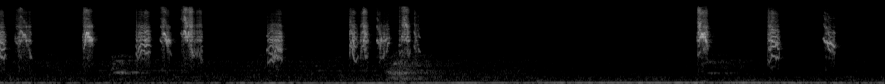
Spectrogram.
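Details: Eurasian tree sparrow kept as a pet, placed by the front entrance for sunbathing as a dog barks nearby, gives scattered sharp, noisy chirps, sometimes doubled, separated by short quiet gaps.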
